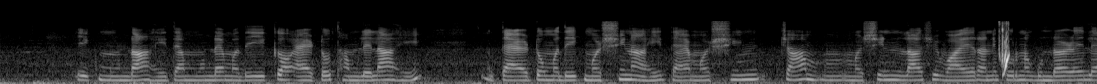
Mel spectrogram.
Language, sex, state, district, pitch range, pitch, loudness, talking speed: Marathi, female, Maharashtra, Aurangabad, 190-205 Hz, 195 Hz, -27 LUFS, 130 wpm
